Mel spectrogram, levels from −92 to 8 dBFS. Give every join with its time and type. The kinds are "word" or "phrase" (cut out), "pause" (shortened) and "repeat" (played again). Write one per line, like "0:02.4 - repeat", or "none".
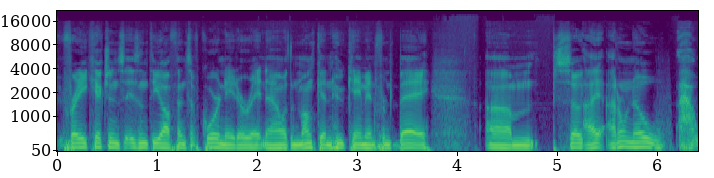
0:02.3 - word
0:03.4 - word
0:05.2 - word

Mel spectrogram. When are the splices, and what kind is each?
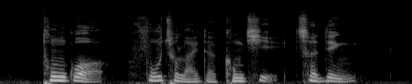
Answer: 0:01.1 - pause
0:02.9 - pause

